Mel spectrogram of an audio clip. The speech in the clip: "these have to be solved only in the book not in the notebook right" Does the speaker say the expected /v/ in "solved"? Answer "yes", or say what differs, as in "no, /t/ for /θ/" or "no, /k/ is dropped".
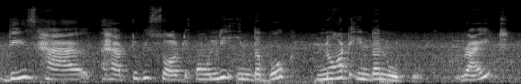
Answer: yes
